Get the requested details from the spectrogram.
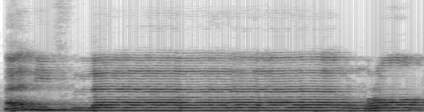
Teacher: Lam baca dengan 6, ra dibaca dengan 2.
